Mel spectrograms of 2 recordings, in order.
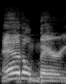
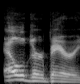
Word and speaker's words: elderberry: because that's the thing i don't think it's how that's pronounced edelberry is it edelberry okay elderberry tibby elderberry elder edelberg yeah elderberry that's what i mean that's what i meant yeah oh gosh i'm gonna eat this 92.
